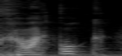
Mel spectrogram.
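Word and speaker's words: חבקוק: Pero bueno, el nombre de Habacuc en hebreo se pronuncia como Habacuc.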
